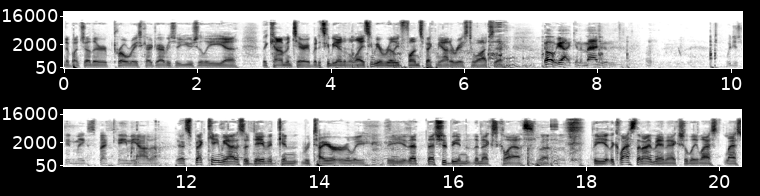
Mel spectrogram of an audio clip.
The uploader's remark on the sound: Live from #gridlife at Autobahn. The guys come live to you from Autobahn Country Club and the 2nd #gridlife event of the year.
